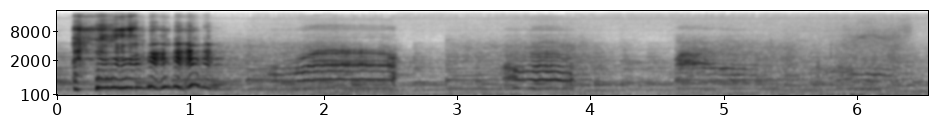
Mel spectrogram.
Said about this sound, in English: Aw, kittens.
